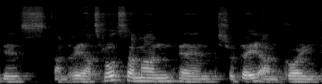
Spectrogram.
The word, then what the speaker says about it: Andreas: Andreas, is that how I pronounce your name, or did I butcher your name? Sorry about that. Andreas. Andreas, yes.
